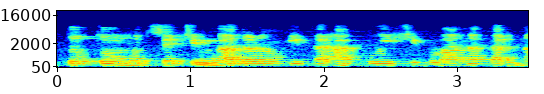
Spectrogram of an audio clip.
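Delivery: measured, solemn poem reading; stately nazm recitation. Acted.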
